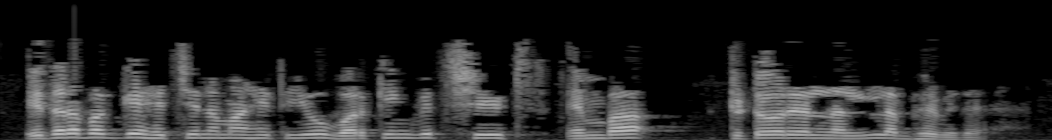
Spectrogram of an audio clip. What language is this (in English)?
Kannada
